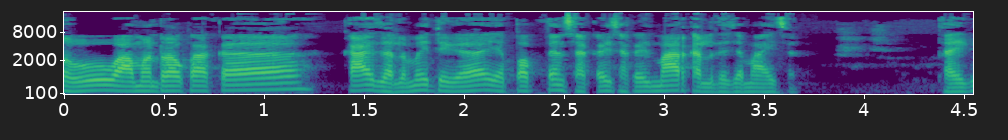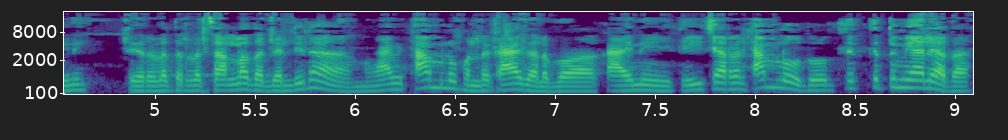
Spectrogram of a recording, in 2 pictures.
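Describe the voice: A woman does a cartoonish character voice, high-pitched with lively intonation. She talks very fast, and the sound is dry and close with no echo.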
